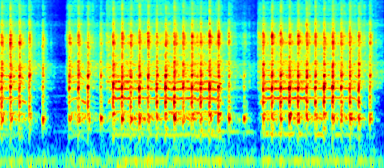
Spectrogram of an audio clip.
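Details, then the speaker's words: Power Wheels drive motor and gearbox bench-tested after a burnt-plastic smell: motor whine with regular popping about four times a second over a buzzy drone. A broken plastic gear tooth is suspected rather than the motor. "you hear that pop that one's broke did y'all hear that that does not sound good does it"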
